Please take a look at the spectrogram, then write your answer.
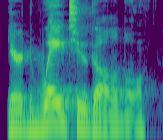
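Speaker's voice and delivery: usual speaking voice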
